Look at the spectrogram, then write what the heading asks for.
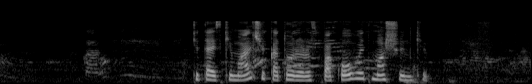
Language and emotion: Russian, positive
